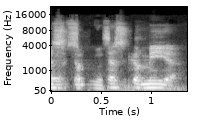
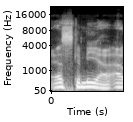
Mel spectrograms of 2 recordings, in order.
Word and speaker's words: Escamilla: Sorry, Escamilla. Escamilla. See, it's almost Italian. The two L's are pronounced like a Y. All right, Escamilla.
